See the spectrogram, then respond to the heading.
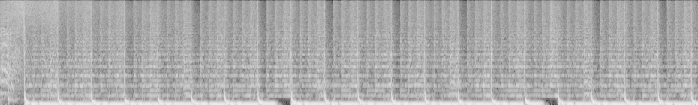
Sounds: Music

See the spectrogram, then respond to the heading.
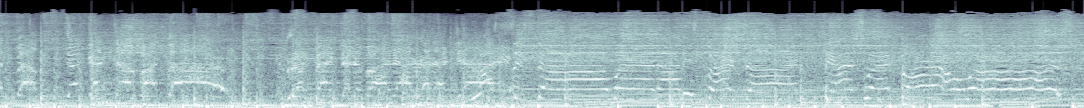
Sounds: Music

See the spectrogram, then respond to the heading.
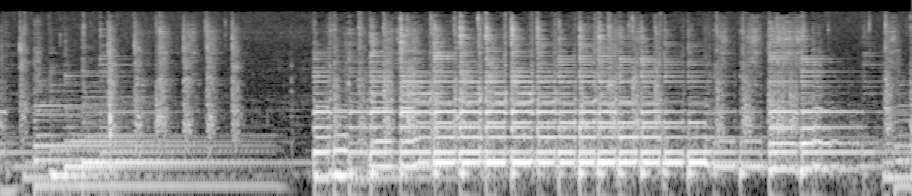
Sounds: Chop, Music

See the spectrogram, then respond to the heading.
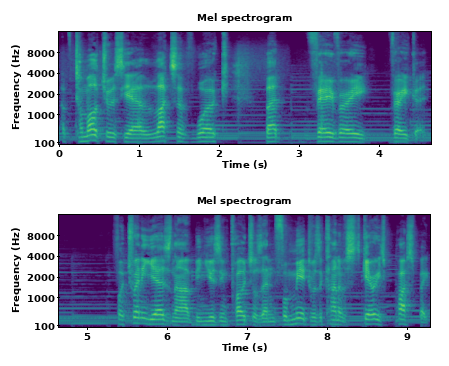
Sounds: Speech, Music

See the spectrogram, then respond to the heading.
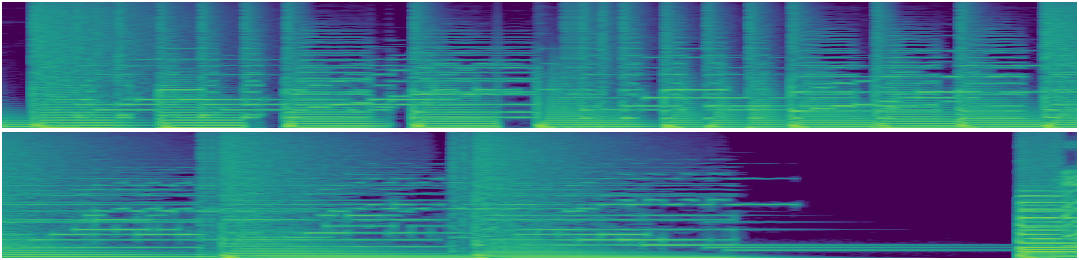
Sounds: Music

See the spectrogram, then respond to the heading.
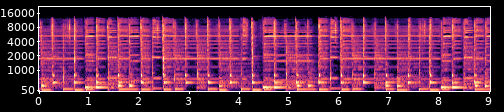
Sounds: playing timbales

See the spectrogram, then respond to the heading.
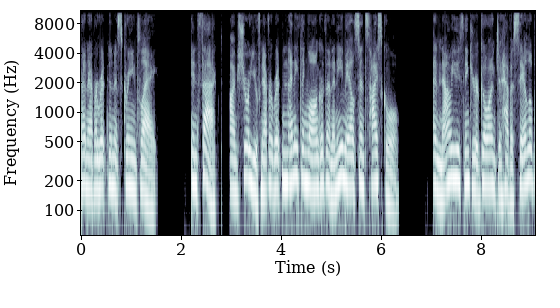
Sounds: Speech

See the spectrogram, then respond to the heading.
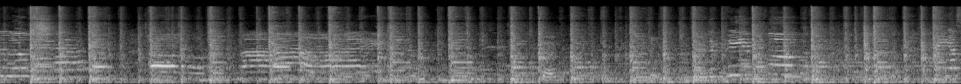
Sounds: Music, Speech

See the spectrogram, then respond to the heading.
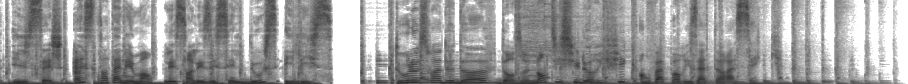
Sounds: Speech, Music

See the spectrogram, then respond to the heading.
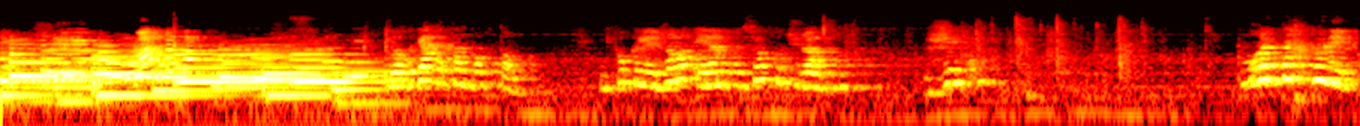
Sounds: Speech, Music

